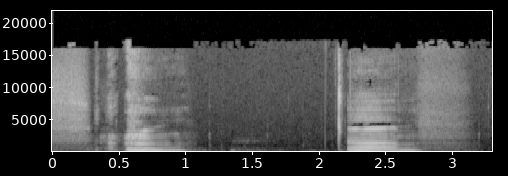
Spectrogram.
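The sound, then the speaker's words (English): Two throaty bursts of coughing and throat clearing from a speaker teaching a Bible passage, each with a sharp rough onset trailing into a voiced rasp, separated by a short quiet gap. “I do not have COVID. I feel like I have to say that every time I cough around anyone.”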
